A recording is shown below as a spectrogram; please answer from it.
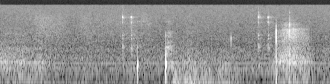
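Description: Near silence, with a few faint computer mouse clicks about halfway through and near the end.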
